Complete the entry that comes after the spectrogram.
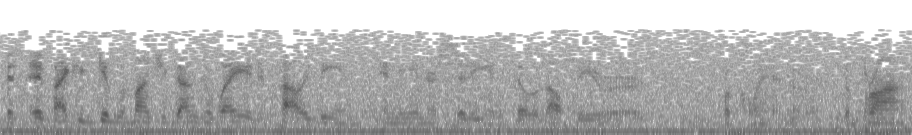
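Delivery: distant, muffled, far from the mic; from another room. Real, not acted. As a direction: voice coming from the next room. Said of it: "you sound like you're in the next room".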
